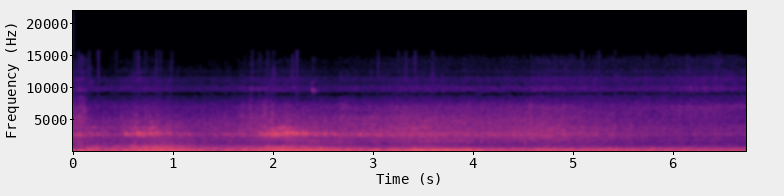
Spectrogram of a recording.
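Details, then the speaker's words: Dodge Ram SRT-10 truck with Viper 8.3L V10 (510bhp) revving; uneven stumbling beat under the rumble, owner suspects a misfiring plug or coil pack and says it could probably do with a service: rough running on rev. "now as you can hear it probably could do with a little bit of a service sounds like uh maybe one of the plugs is missing one of the coil packs is missing"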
